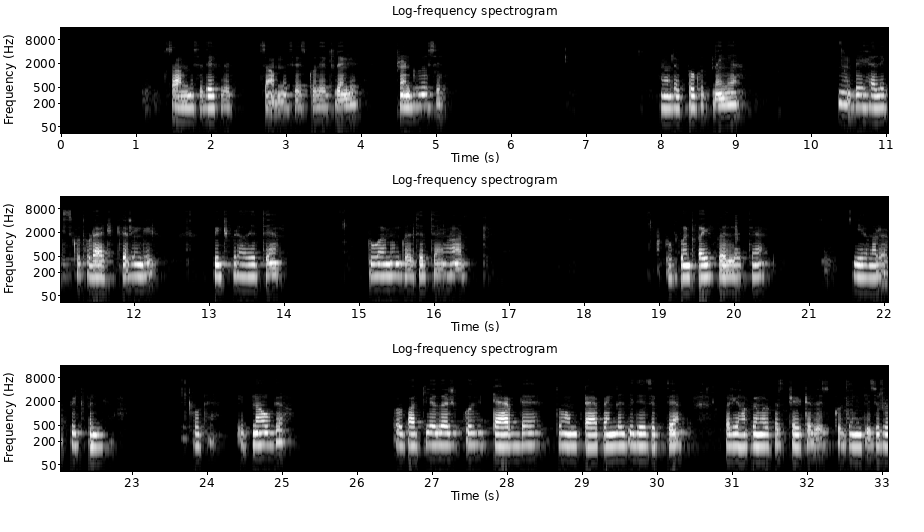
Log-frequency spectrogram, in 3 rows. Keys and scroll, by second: 16.1 2, 18.7-19.2 typing, 20.0 Return.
